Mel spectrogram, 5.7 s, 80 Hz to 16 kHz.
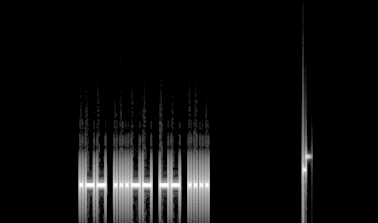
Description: Morse code, heard as a keyed tone, about 28 wpm, 700 Hz. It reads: W3MH
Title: USA Call Signs - 4 Characters - 4x Character Spacing - 28wpm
